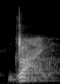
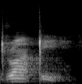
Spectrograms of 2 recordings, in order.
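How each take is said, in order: First: The vowel glides within a single syllable. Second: The vowel is split into two syllables. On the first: The speaker calls it right. "una sílaba ... es un diptongo" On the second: The speaker calls it wrong. "no es dry"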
